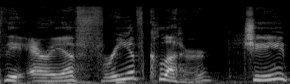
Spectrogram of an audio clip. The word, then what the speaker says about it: chi: Chi, pronounced chi.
